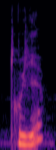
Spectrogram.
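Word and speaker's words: Druillet: Je prononce bien Drouillet.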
